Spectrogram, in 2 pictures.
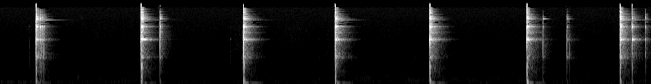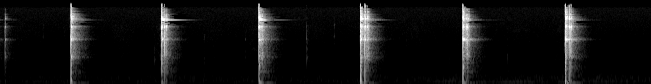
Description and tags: metal hammer clink
Metal hammer striking metal bar making a harsh clinking sound
clink, metallic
